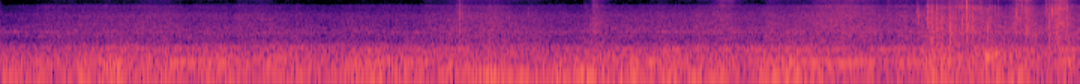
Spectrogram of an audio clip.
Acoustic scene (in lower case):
elevator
